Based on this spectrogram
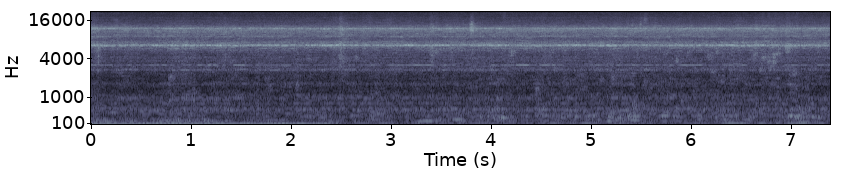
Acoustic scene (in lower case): restroom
